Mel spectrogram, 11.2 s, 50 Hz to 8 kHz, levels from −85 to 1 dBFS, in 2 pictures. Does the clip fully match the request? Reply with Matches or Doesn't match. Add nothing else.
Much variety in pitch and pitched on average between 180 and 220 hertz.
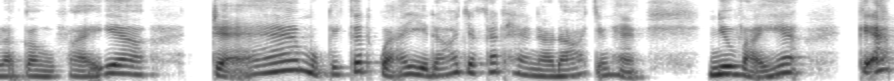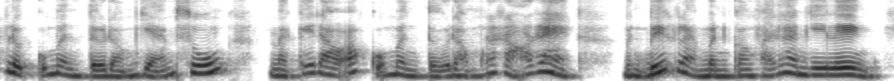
Matches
